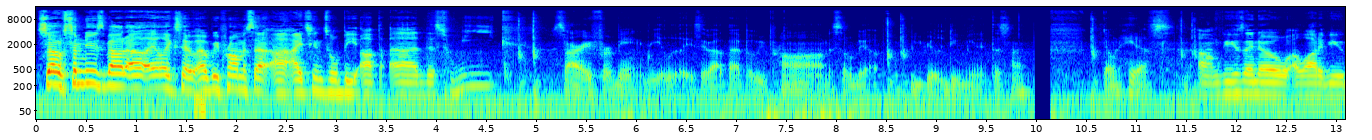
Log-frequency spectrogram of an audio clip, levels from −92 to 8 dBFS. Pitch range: 100-135 Hz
